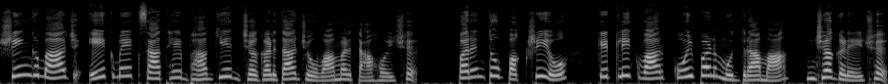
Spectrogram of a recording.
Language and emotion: Gujarati, neutral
